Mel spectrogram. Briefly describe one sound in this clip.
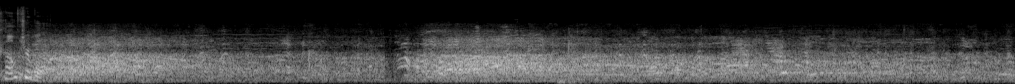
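A man talks cheerfully nearby.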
